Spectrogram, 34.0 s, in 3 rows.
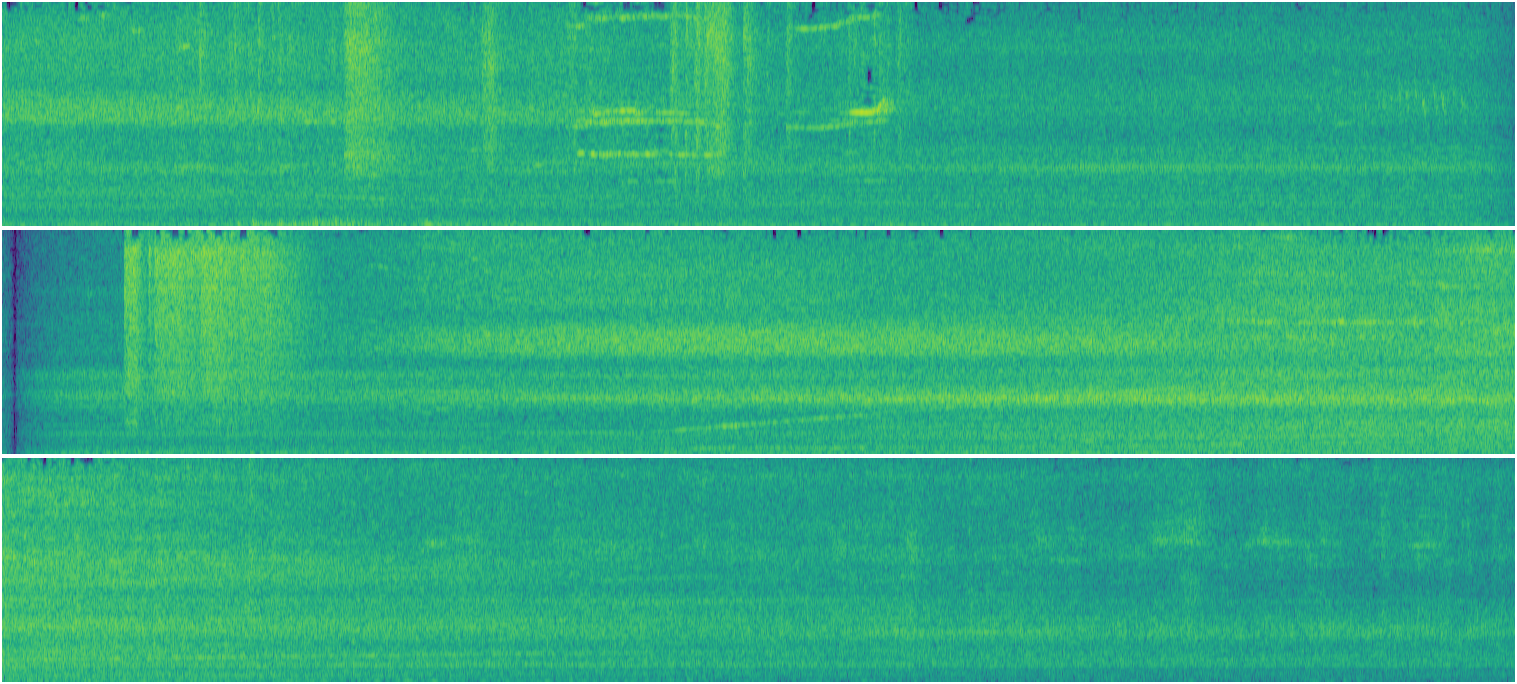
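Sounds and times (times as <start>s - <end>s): train traction motors whining: 0.0s - 10.9s, 13.4s - 34.0s
wheels rumbling on rail: 0.0s - 34.0s.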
